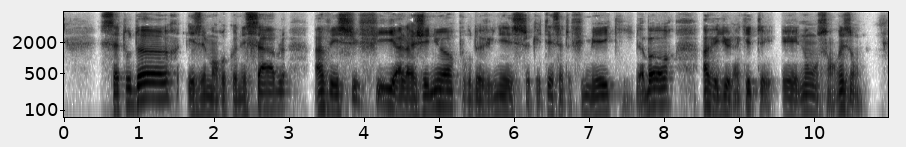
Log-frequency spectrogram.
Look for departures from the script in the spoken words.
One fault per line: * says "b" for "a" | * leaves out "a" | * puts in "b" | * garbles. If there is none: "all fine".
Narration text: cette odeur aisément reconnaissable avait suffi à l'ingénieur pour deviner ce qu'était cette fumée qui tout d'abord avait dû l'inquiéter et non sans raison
* leaves out "tout"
